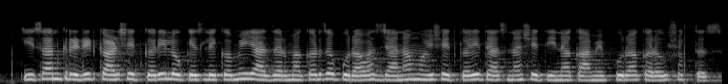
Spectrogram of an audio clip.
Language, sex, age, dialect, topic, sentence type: Marathi, male, 18-24, Northern Konkan, agriculture, statement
